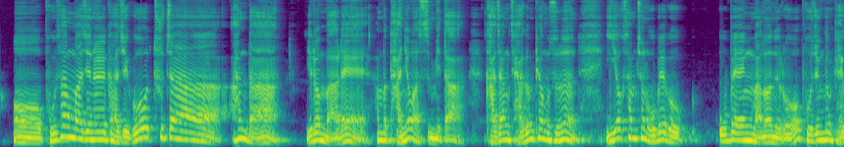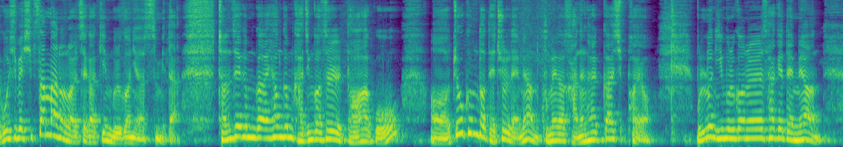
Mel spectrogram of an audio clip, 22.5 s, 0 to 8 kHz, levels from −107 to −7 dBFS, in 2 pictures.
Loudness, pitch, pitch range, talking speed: -17 LUFS, 150 Hz, 140-185 Hz, 255 characters per minute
